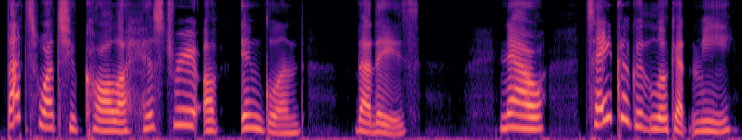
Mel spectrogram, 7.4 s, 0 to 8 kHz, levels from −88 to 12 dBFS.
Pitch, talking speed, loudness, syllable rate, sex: 245 Hz, 135 wpm, -17 LUFS, 3.8 syllables/s, female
